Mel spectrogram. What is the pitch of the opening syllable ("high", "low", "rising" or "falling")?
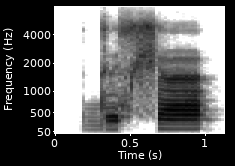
low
